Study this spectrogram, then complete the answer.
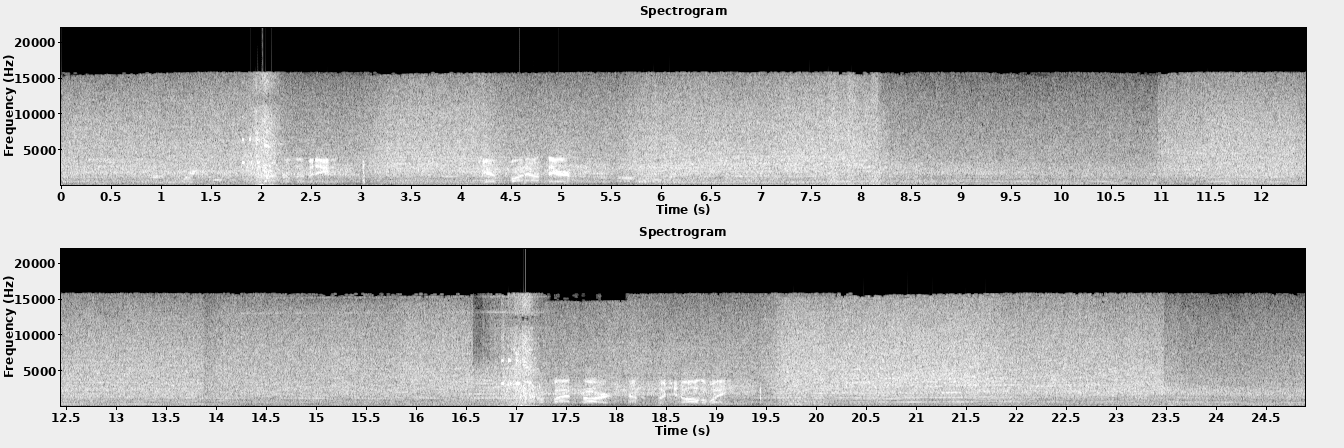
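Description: A race car engine roars at high speed, steady and droning.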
